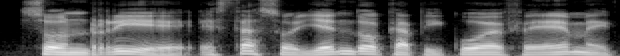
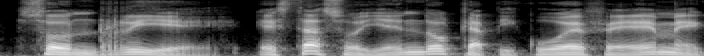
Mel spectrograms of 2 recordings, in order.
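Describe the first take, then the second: First: The voice has strong noise reduction applied. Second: The voice has no noise reduction applied. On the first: "Voice Focus al 75%" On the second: "sin ningún efecto todavía"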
